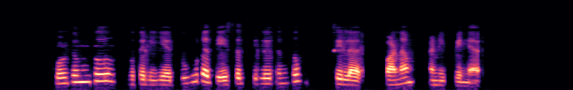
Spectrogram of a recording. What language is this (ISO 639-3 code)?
tam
